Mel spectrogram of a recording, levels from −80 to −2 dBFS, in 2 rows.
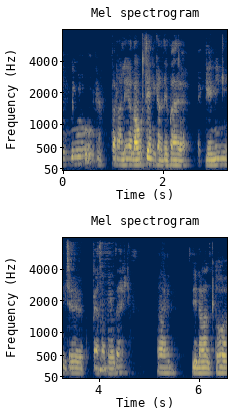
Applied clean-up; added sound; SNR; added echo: neural mask model DeepFilterNet 3.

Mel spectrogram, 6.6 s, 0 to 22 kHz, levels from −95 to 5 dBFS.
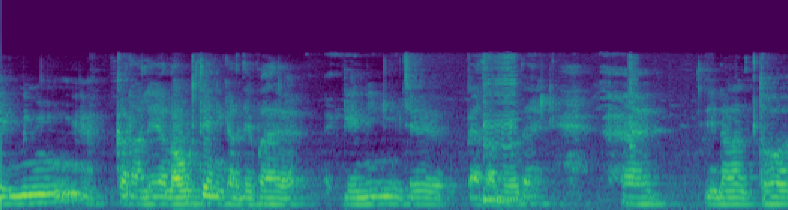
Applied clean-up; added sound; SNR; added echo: none; Fart; 11 dB; reverberation time 0.7 s.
